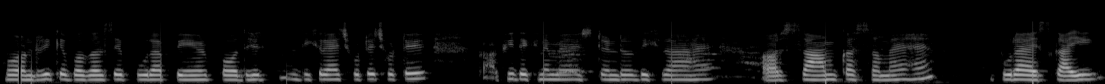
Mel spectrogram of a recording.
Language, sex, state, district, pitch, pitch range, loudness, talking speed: Hindi, female, Bihar, Gopalganj, 225 Hz, 215-235 Hz, -31 LUFS, 135 wpm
